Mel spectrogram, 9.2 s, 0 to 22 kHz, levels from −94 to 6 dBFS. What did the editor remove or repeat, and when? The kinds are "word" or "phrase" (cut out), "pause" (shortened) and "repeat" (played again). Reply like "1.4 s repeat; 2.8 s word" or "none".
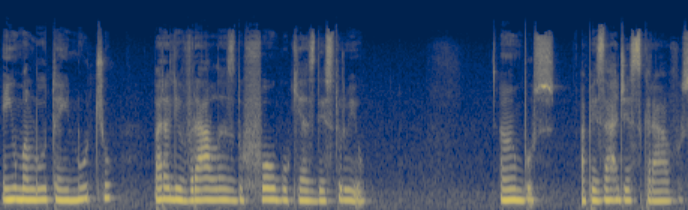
none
